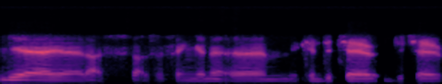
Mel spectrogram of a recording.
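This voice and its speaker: In an East Midlands accent, a man with a very deep, low pitch speaks at a moderate pace in a monotone, flat intonation. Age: 20s. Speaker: professional boxer. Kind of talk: interview.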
